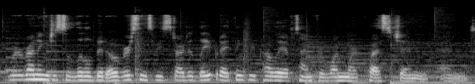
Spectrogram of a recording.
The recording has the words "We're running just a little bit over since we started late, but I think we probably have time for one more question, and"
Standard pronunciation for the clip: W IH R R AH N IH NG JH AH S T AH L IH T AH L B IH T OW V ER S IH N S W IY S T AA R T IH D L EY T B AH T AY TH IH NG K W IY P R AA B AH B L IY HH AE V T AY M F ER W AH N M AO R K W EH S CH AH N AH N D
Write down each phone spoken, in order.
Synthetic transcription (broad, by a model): W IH R R AH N IH NG JH AH S T AH L IH T L B IH T OW V ER S IH N S W IY S T AA R T IH D L EY T B AH T AY TH IH NG K W IY P R AA B AH B L IY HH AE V T AY M F ER W AH N M AO R K W EH S CH AH N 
